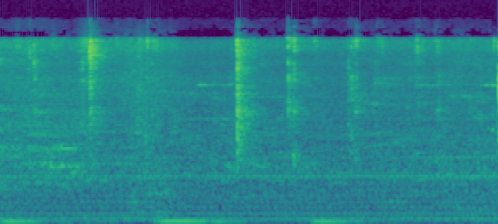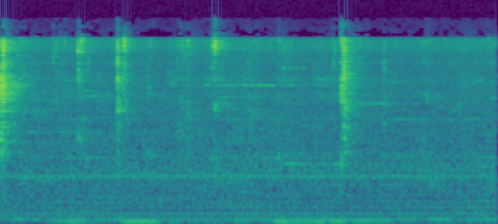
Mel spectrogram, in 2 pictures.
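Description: A person chewing food close to the microphone: irregular small crunchy clicks and mouth sounds, with soft low thumps.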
